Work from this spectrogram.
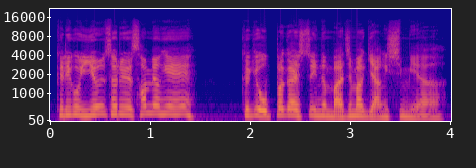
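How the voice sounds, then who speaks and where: A man voicing a furious young wife who coldly confronts her deceitful in-laws, rising into shouts. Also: sits high, fairly quick, smooth, dry recording, studio quality, pitched above the performer's own voice. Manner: cold and cutting, rising to shouts.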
